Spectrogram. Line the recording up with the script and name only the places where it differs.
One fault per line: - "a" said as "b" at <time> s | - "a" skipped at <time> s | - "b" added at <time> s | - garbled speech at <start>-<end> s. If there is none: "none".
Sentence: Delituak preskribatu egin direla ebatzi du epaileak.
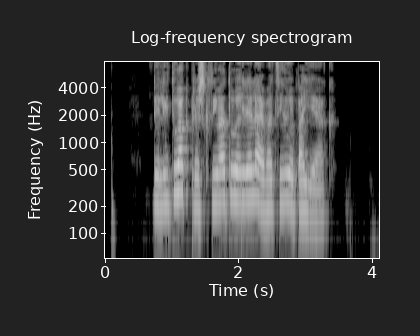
- "egin" skipped at 2.0 s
